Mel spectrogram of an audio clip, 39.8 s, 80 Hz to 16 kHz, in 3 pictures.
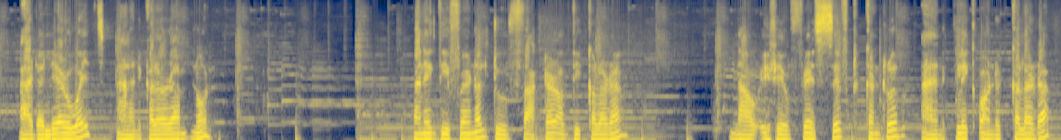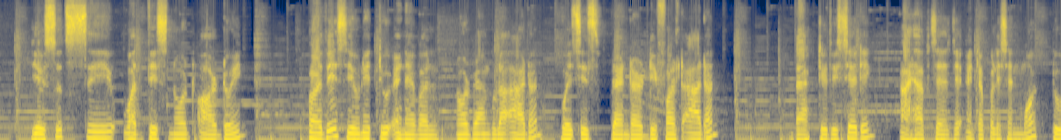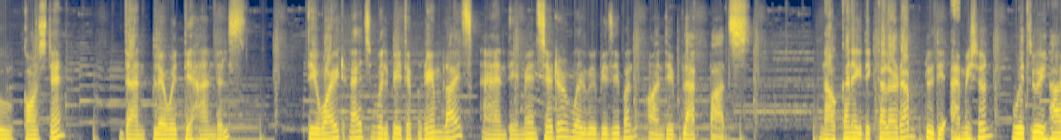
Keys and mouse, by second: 0.6-1.2 shift+middle drag, 0.9 shift+a, 3.5-4.7 middle drag, 8.5-10.3 middle drag, 11.3-29.7 drag, 34.3-39.7 drag.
